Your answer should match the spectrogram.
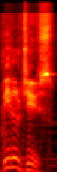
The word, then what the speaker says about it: Betelgeuse: It's called Betelgeuse. That's how it's pronounced.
